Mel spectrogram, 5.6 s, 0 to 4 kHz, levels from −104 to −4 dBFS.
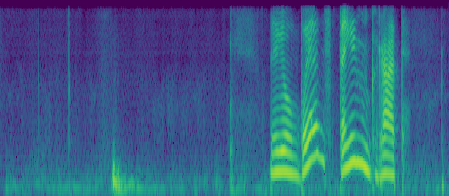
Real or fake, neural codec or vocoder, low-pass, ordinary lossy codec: fake; codec, 16 kHz, 1 kbps, FreqCodec, larger model; 3.6 kHz; none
